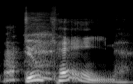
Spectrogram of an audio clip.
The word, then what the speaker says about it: Duquesne: State plays it's important to get the uh Duquesne air yes they are right did I say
